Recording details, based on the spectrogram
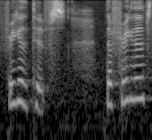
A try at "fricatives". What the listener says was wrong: Remember we pronounced that with the aspirated K. Fricatives, not frigatives.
